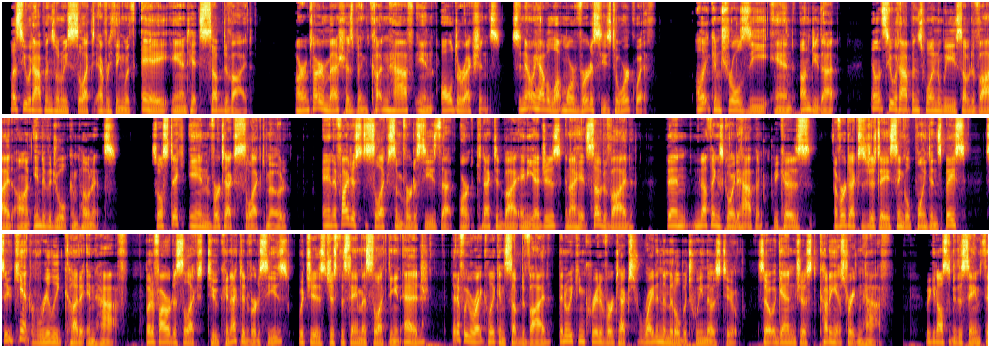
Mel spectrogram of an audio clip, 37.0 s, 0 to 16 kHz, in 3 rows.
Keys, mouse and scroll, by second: 4.7-5.4 scroll up 2, 5.4 middle click, 9.6 ctrl+z, 15.0 click, 15.7 middle click, 16.8 shift+click, 18.7 right click, 21.0 click, 21.3 g, 26.4 middle click, 27.6 shift+click, 29.9 right click, 32.0 click, 32.9 g, 35.9 ctrl+z.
